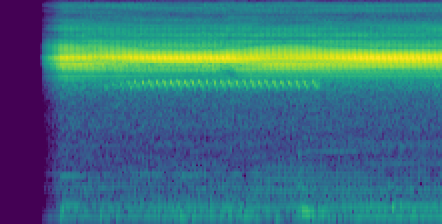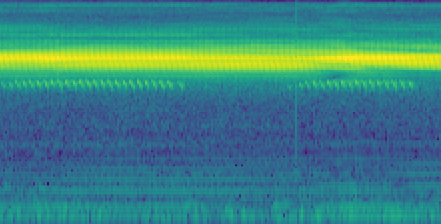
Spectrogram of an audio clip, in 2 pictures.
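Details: Cricket chirping so loudly the ears ring: a steady, high, shrill trill starts abruptly and holds unbroken at a constant pitch, with a fainter pulsed buzz just beneath it and a low hum in the background.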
